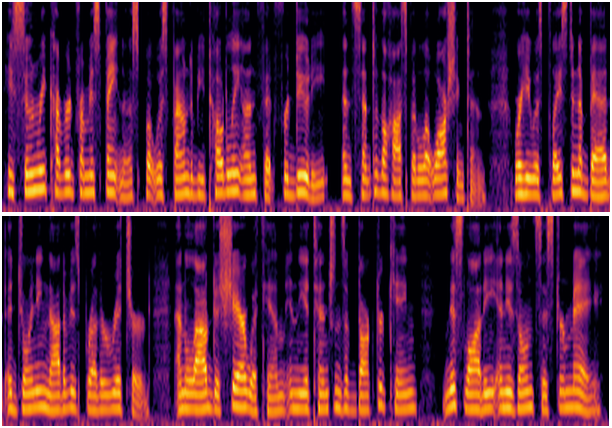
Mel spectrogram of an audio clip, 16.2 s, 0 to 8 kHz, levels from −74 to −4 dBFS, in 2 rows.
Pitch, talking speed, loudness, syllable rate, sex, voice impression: 175 Hz, 200 wpm, -18 LUFS, 5.3 syllables/s, female, feminine, slightly middle-aged, tensed, clear, halting, calm, friendly, slightly unique, lively, modest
